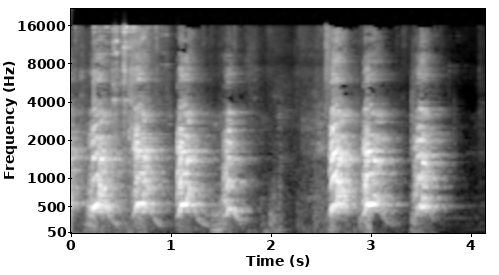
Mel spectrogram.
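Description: Rough collie barking: five quick barks, a pause of about a second, then three more.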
